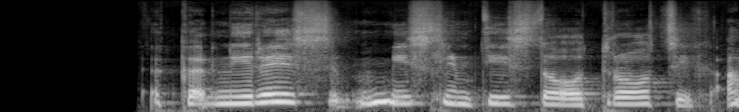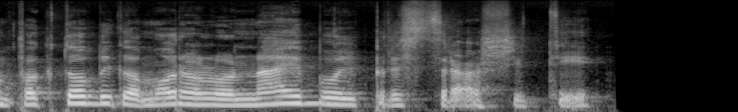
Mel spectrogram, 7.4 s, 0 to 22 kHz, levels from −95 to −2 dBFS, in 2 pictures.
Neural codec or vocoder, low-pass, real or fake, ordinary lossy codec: vocoder, 44.1 kHz, 128 mel bands, Pupu-Vocoder; none; fake; none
